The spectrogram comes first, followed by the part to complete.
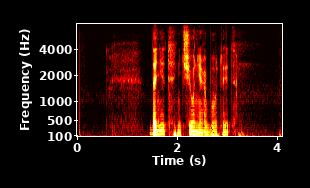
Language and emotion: Russian, sad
